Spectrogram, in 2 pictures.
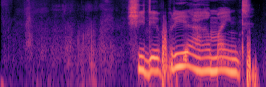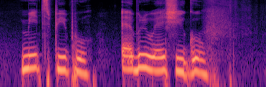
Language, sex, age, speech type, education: Nigerian Pidgin, female, 15-29, read, tertiary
